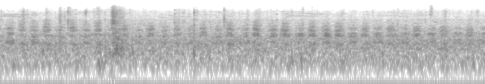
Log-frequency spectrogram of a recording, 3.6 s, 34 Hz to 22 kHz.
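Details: On a paved woodland nature trail in northeast Oklahoma on 16 May 2015, with the sun just out after rain, a Cairn Terrier pants quickly, breathy huffs about two or three a second, against a steady outdoor hiss.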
